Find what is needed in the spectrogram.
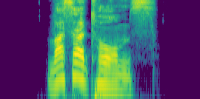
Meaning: genitive of Wasserturm
- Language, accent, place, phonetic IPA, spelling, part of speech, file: German, Germany, Berlin, [ˈvasɐˌtʊʁms], Wasserturms, noun, De-Wasserturms.ogg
